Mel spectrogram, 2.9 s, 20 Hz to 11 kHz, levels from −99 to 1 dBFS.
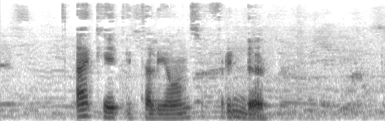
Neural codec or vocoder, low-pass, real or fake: none; 9.9 kHz; real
